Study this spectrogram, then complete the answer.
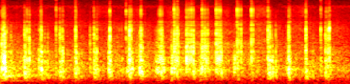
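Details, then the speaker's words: Renault Duster interior door handle decorative trim: sharp, dry plastic clicks and creaks, about five a second, when the handle is pressed. Finding: creaking interior door handle trim. "ручки дверей внутренняя часть они очень шумные и при нажатии на них они издают неприятный шум"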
